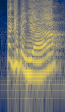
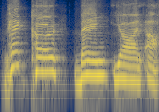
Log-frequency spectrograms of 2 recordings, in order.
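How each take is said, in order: First: The name is said quickly with syllables run together. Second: The name is said slowly with every syllable clear. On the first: "the Australian accent and natural inclination to say a word and speed of it" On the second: "Five syllables"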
